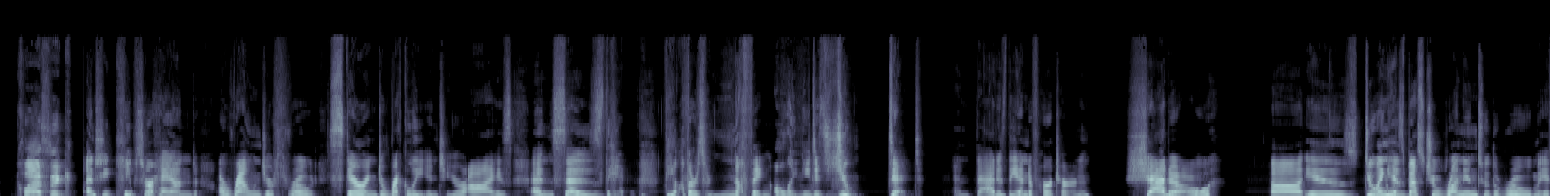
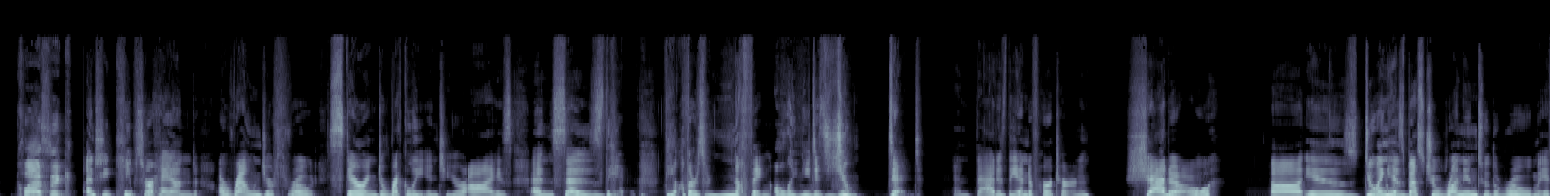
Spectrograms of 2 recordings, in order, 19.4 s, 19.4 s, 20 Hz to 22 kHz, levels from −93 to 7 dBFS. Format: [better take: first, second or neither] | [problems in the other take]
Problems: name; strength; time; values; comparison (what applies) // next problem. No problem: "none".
second | thin; very slightly; fading below 250 Hz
